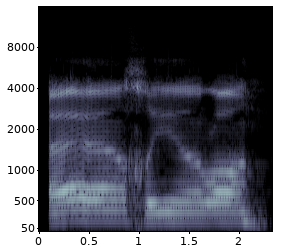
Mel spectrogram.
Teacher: حمزہ پر کڑا زبر ہونے کی وجہ سے حمزہ کو ایک الف کے مقدار کھینچیں گے. خا کو موٹا کر کے پڑھیں گے.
